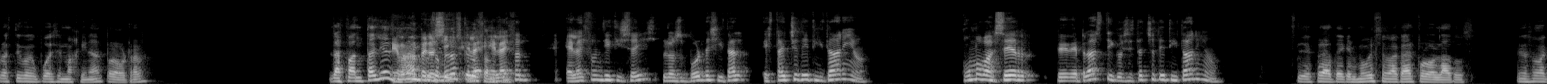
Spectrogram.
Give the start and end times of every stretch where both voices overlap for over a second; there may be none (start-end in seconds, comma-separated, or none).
3.9-5.2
